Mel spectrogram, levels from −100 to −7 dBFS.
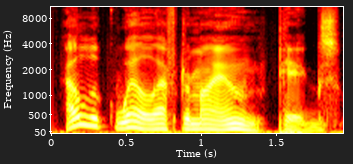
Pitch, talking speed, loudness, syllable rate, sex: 135 Hz, 215 wpm, -15 LUFS, 4.7 syllables/s, male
